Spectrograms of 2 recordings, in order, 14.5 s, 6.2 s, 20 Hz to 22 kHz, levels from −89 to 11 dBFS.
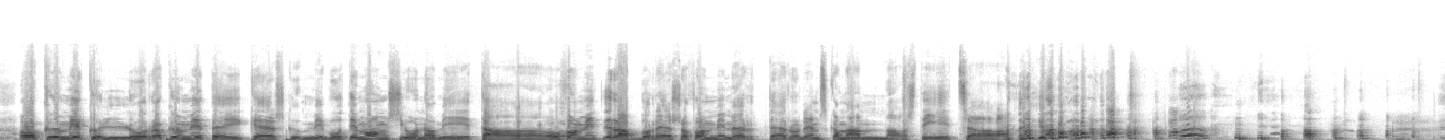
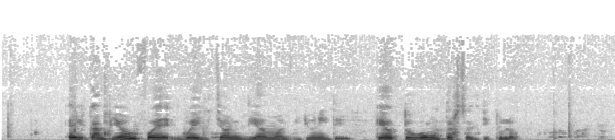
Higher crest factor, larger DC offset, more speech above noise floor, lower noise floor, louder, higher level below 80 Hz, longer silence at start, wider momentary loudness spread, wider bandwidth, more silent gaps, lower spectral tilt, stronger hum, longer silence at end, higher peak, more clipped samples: about the same, 14 dB vs 16 dB; neither; second, 20 dB vs 31 dB; second, -41 dBFS vs -47 dBFS; second, -22 LUFS vs -17 LUFS; second, -52 dBFS vs -44 dBFS; second, 0 s vs 0.7 s; about the same, 13 LU vs 11 LU; second, 13 kHz vs 16 kHz; neither; second, -5 dB/octave vs -6.5 dB/octave; neither; second, 0 s vs 0.35 s; second, -8 dBFS vs -2 dBFS; neither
